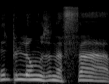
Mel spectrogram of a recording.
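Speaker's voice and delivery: put-on British accent. Joking about posh British views on dogs: bad English accent. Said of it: "we're usually good at English accents".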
